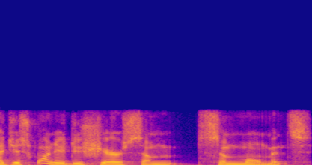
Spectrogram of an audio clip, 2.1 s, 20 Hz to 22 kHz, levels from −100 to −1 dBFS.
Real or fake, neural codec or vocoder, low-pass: fake; codec, 16 kHz, 8 kbps, FunCodec, trained on Chinese and English, 25 frames a second; 7.2 kHz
